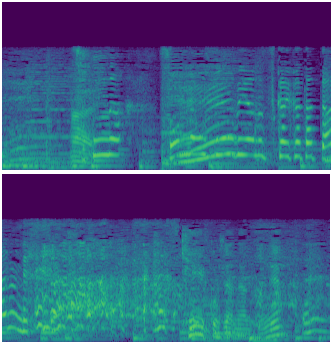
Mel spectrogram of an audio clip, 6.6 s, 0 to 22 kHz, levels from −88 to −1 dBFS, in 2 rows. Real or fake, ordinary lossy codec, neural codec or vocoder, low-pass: real; none; none; 7.2 kHz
